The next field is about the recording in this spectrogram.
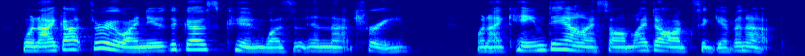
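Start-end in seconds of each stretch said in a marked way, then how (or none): none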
